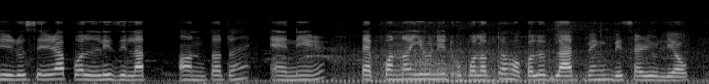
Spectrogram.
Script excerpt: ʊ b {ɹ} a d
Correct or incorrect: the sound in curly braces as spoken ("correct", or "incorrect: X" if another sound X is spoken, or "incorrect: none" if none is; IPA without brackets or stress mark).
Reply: incorrect: l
